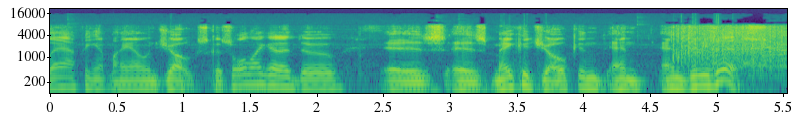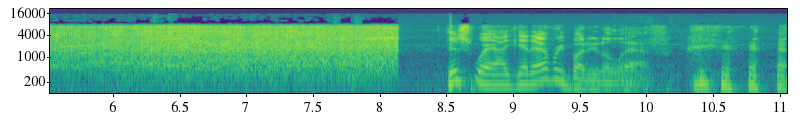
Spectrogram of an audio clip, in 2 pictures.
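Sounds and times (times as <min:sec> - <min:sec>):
crowd clapping: 0:04.7 - 0:08.2.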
